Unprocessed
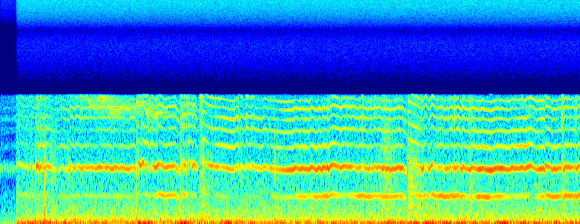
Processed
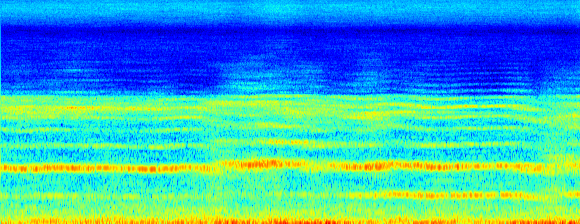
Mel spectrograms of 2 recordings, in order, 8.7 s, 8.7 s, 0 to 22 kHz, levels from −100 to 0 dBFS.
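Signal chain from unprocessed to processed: de-hum 45.09 Hz, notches 36; Chebyshev shaper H 2 -16 dB, 8 -31 dB, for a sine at -7 dBFS; Paulstretch 7.7×, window 0.10 s, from 1.62 s

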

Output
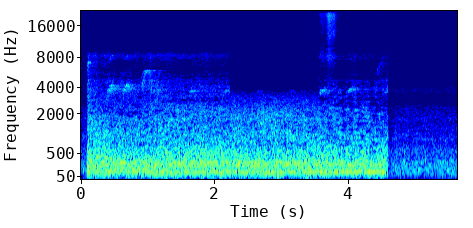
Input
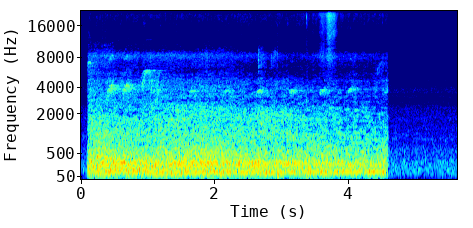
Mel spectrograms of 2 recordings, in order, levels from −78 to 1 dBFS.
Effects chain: 2.22–3.57 s: CVSD coder 16 kbps; compression 12:1, threshold -31 dBFS, peak gain reduction 13 dB

